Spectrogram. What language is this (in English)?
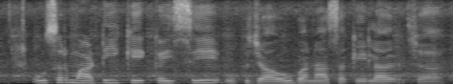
Bhojpuri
